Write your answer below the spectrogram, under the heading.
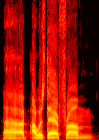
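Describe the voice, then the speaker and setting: A man's voice: low voice, steady tone, slow, a bit bright, smooth, dry recording, studio quality. A man in his twenties from Nigeria, speaking casually as a guest in an interview. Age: 20s.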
